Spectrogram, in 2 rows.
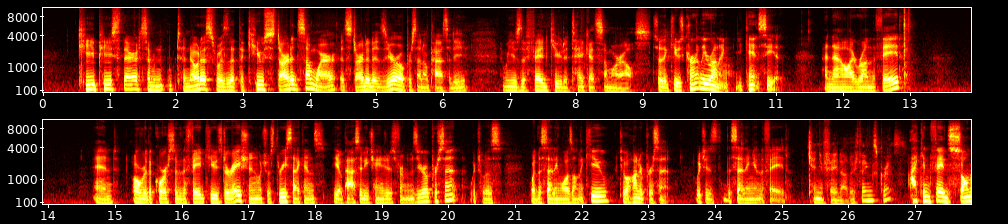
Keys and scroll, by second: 12.7 space.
